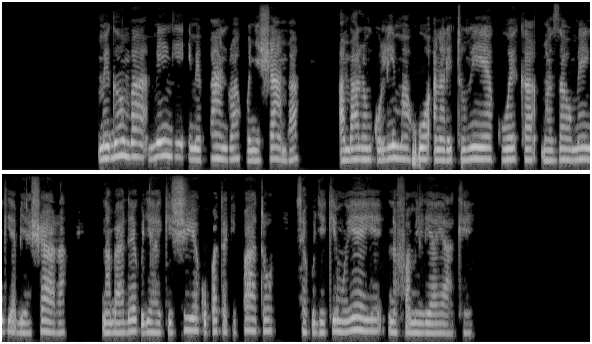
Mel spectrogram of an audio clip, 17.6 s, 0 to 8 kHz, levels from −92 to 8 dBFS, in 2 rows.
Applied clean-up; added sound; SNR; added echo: none; none; none; none.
